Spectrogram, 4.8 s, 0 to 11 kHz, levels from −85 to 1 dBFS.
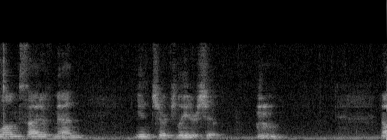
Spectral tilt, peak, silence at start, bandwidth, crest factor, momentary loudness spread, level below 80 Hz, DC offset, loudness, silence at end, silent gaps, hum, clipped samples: -5.5 dB/octave; -14 dBFS; 0 s; 8 kHz; 18 dB; 21 LU; -72 dBFS; under 0.1%; -31 LUFS; 0 s; none; none; under 0.1%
